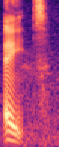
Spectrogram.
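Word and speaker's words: ait: called an eight it spells aot but it's pronounced eight and you see there's a pillar down there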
